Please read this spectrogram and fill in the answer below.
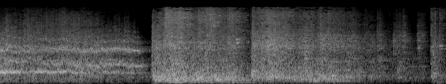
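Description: Car tyre-skid sound effect: a screech that breaks off about a second and a half in, followed by two more stretches of rougher skid noise, the last fading near the end.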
